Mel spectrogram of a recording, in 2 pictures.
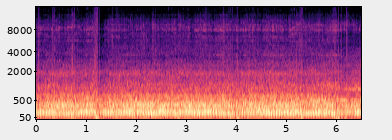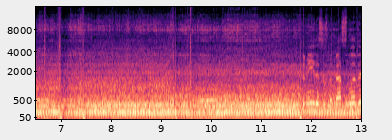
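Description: A lawn mower cuts through 4-foot tall grass out in the country, its engine holding a steady, unbroken drone for the whole stretch with a voice speaking over it.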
